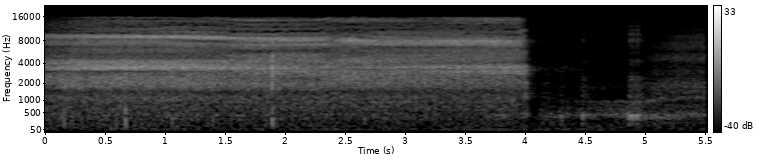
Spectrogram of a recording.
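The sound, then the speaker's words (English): A vape being pulled on a 22 mm Dead Rabbit single-coil atomizer with an alien coil gives a steady, bright sizzling hiss for about four seconds, with a few faint crackles, then cuts off abruptly into near quiet with small soft ticks. “Let me have a couple more pulls here.”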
